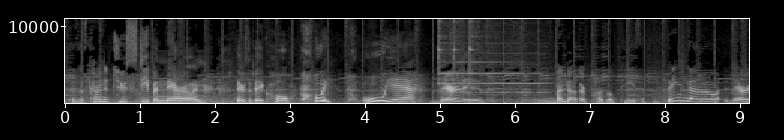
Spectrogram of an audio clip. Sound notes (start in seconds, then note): 3.6 gasps; 4.9 bell rings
